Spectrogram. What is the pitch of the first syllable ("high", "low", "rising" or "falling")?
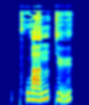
rising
